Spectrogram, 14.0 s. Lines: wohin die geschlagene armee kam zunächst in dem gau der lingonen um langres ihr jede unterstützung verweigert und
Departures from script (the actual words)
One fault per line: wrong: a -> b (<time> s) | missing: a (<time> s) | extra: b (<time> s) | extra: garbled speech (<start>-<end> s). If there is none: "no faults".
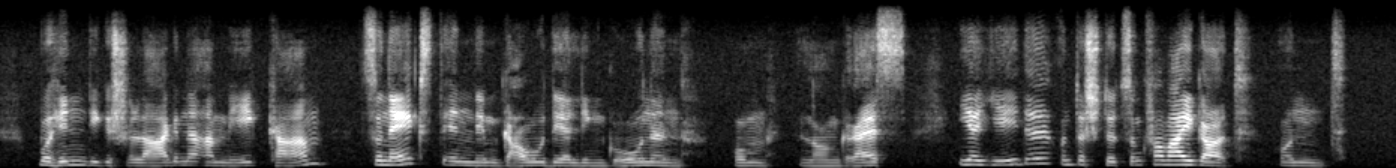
no faults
